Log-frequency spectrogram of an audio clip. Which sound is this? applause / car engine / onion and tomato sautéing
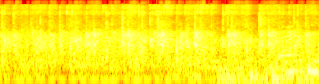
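applause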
